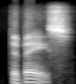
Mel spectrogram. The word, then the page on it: debase: American English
